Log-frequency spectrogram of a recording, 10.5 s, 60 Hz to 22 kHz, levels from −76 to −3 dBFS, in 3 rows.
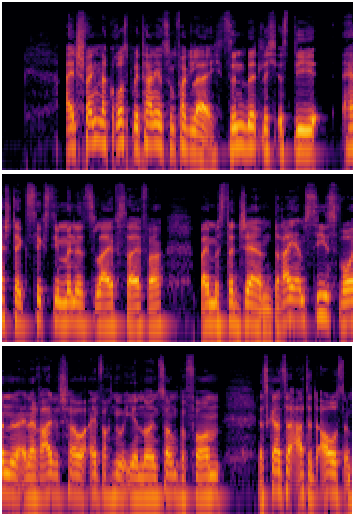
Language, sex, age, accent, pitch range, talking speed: German, male, 20-39, German, 110-125 Hz, 190 wpm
